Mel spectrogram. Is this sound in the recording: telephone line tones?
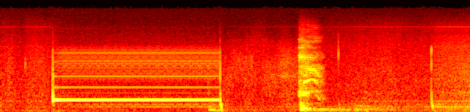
yes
